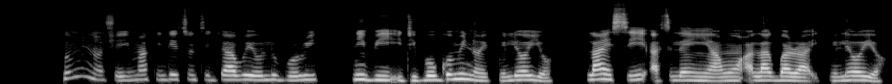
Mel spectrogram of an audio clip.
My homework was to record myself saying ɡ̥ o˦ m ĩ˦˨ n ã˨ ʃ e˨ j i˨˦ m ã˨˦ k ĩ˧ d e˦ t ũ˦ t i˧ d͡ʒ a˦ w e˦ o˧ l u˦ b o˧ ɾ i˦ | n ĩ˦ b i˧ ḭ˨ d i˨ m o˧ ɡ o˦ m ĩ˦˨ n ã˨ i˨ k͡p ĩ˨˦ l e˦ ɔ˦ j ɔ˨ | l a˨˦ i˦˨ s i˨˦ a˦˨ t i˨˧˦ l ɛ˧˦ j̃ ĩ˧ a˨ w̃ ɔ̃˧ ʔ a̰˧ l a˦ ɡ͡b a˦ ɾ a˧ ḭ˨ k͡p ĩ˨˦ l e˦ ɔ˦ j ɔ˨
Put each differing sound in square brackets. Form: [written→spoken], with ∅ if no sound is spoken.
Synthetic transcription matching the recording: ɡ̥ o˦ m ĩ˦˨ n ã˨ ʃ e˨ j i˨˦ m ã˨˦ k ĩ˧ d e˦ t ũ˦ t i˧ d͡ʒ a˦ w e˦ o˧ l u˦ b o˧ ɾ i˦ | n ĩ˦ b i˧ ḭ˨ d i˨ [m→b] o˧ ɡ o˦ m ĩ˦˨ n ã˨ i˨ k͡p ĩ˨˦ l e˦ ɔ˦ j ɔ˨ | l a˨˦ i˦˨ s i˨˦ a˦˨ t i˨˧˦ l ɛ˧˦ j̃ ĩ˧ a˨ w̃ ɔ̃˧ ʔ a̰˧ l a˦ ɡ͡b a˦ ɾ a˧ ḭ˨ k͡p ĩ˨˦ l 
